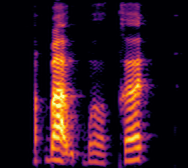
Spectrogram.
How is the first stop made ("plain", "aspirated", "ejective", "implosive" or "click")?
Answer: implosive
